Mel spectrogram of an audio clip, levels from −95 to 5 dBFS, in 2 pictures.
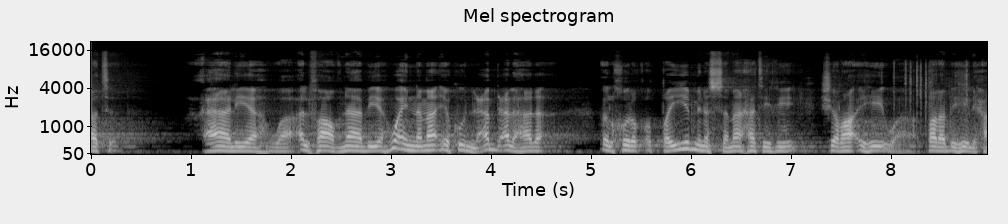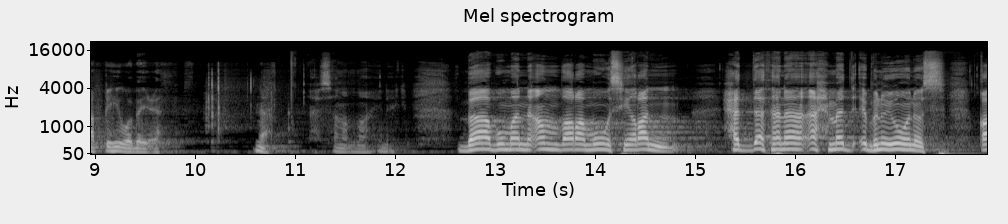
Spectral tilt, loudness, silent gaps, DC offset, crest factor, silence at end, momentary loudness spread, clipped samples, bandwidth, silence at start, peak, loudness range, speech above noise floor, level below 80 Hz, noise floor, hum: -5 dB/octave; -26 LUFS; none; under 0.1%; 20 dB; 0 s; 18 LU; under 0.1%; 15.5 kHz; 0 s; -8 dBFS; 8 LU; 37 dB; -54 dBFS; -63 dBFS; none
